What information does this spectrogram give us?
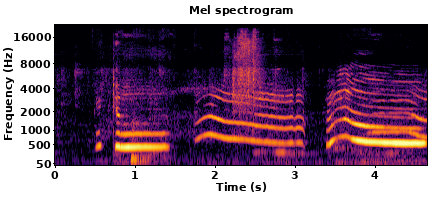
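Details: Pet Indian ringneck parakeet in a happy mood, enjoying the sun, talking: three drawn-out, voice-like tonal phrases, the first level, the others gently rising then falling, separated by short pauses, with faint room sounds.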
